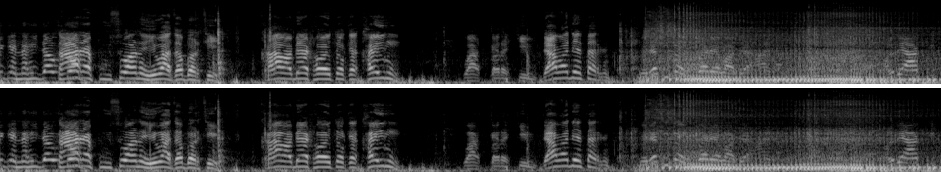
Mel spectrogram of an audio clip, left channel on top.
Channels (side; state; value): both; normal; correlation 0.78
